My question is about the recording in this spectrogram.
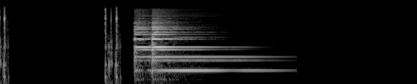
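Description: Subscribe-button sound effect: short mouse clicks, a quick double click about a second in, then a notification bell ding that rings out and fades over about a second and a half.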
